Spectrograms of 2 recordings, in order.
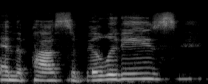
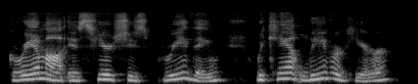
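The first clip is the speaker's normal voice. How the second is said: ordinary talk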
